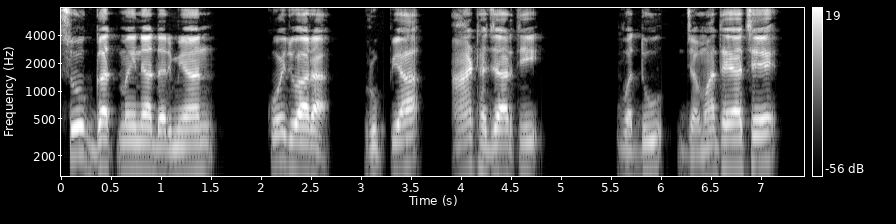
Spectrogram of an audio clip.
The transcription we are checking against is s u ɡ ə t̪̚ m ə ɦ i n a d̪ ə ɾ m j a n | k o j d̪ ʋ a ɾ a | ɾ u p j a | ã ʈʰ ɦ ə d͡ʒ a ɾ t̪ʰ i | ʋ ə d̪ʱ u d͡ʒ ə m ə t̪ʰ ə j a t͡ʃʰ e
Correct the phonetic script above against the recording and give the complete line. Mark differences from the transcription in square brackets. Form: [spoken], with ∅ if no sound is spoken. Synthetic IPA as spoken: s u ɡ ə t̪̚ m ə ɦ i n a d̪ ə ɾ m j a n | k o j d̪ ʋ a ɾ a | ɾ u p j a | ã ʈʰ ɦ ə d͡ʒ a ɾ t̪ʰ i | ʋ ə d̪ʱ u d͡ʒ ə m [a] t̪ʰ ə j a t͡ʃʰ e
